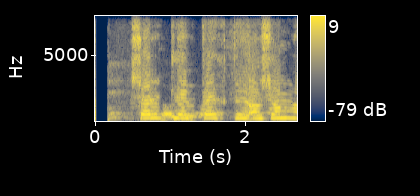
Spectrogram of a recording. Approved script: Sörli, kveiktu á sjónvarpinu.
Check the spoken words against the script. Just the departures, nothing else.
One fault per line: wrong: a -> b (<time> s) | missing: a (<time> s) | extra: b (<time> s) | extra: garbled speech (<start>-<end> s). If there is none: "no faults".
no faults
